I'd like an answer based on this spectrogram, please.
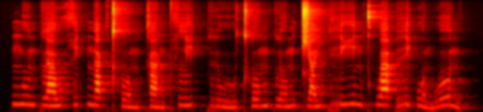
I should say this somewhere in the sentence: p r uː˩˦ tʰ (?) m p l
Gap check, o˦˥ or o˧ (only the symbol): o˦˥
